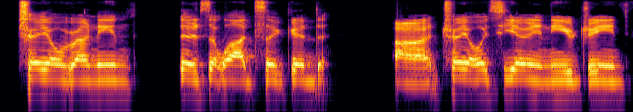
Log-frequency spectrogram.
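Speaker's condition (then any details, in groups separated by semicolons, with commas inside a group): Cerebral palsy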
